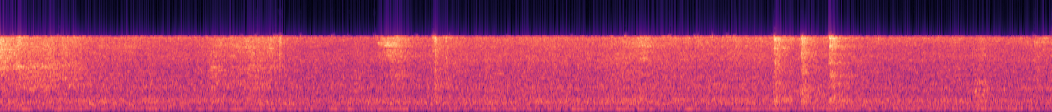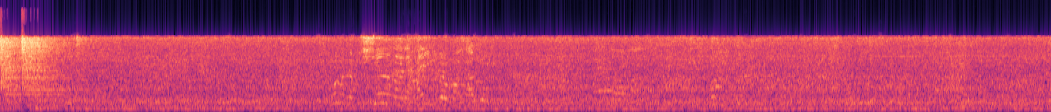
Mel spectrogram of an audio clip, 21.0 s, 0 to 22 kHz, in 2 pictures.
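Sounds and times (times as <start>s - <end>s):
machinery humming: 0.0s - 21.0s
sharp metallic knocks: 10.5s - 11.4s.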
